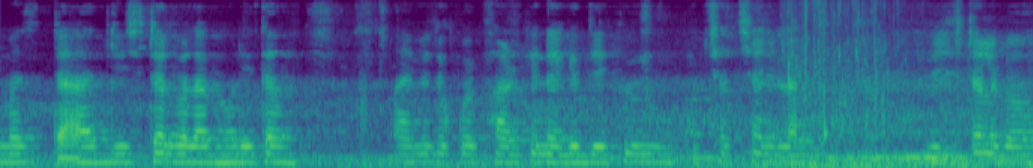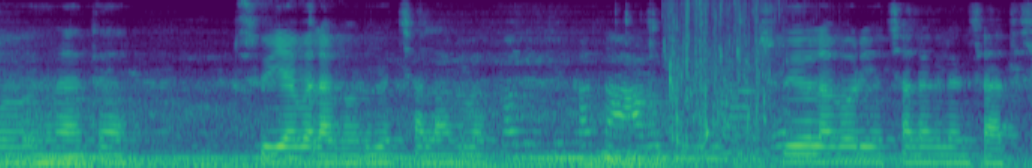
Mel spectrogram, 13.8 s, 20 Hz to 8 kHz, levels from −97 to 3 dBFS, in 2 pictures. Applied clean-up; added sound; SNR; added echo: none; Splash, splatter; 11 dB; reverberation time 0.9 s.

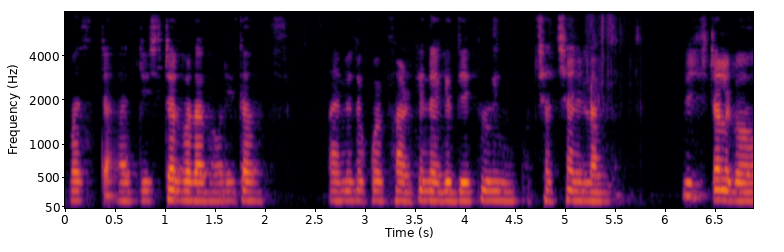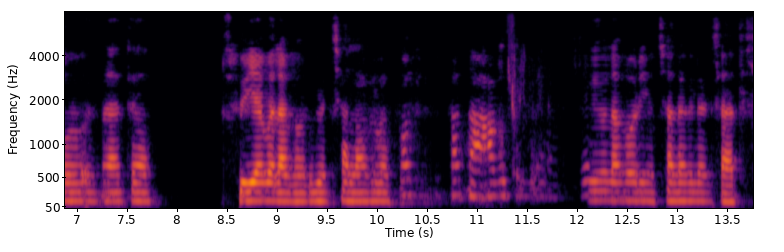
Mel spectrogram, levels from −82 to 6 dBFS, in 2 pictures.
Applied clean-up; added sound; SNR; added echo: neural mask model DeepFilterNet 3.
